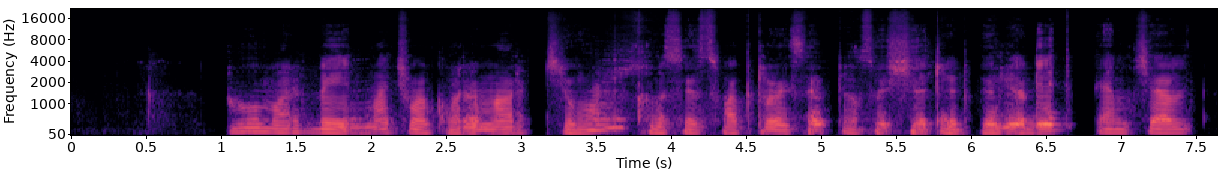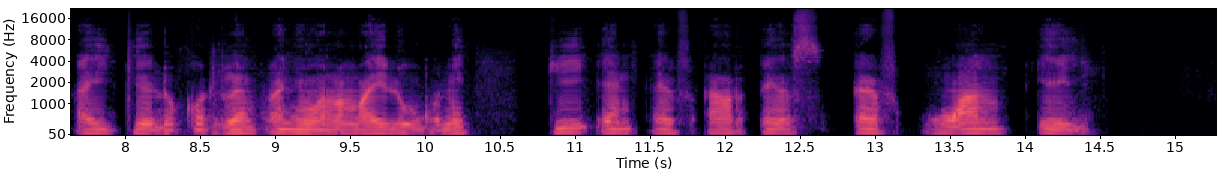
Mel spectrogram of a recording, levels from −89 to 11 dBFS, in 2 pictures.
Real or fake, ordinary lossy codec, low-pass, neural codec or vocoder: fake; none; none; codec, 44.1 kHz, 1.7 kbps, Pupu-Codec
